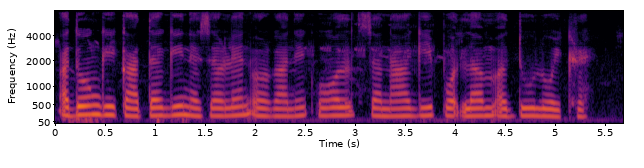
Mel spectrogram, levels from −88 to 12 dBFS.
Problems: background sounds at intervals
